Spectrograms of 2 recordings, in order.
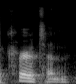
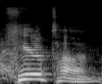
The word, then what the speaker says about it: kirtan: the kirtan of course sometimes people say they don't know pronounce it like we're going to the curtain they say are you going to the drapes it's kirtan kirtan and in this verse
